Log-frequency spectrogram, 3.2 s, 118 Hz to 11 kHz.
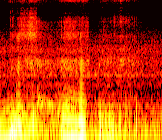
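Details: A tired corgi named Roku snores, recorded 28 November 2021. Three deep, buzzy, rattling snores follow one another about every second, the middle one loudest, over a faint steady background hum.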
